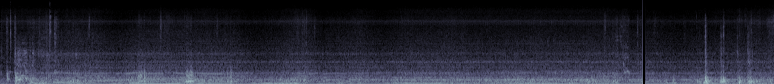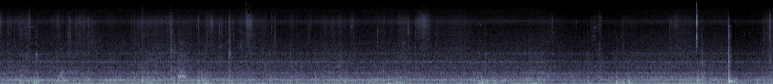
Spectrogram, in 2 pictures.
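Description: Small car's engine running at low speed, heard from inside the cabin as a steady low rumble that rises and falls as the car is reversed and then driven slowly forward.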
